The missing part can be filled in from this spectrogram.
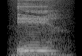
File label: "í", Heiltsuk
